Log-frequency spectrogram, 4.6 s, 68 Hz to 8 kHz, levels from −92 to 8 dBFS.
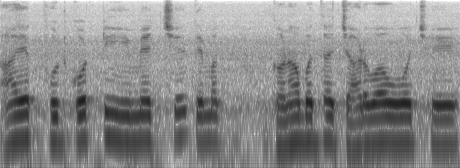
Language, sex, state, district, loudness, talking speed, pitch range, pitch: Gujarati, male, Gujarat, Gandhinagar, -15 LUFS, 145 wpm, 140-150 Hz, 145 Hz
